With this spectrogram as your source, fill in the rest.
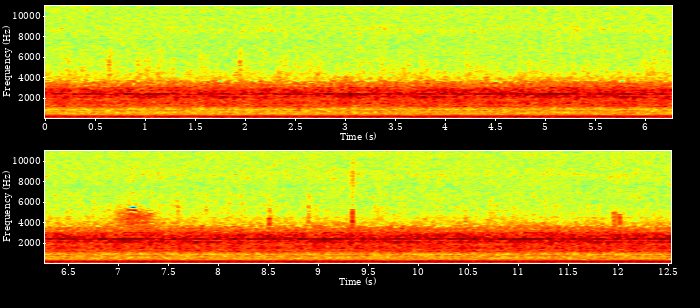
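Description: A tractor engine drones steadily from inside the cab.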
